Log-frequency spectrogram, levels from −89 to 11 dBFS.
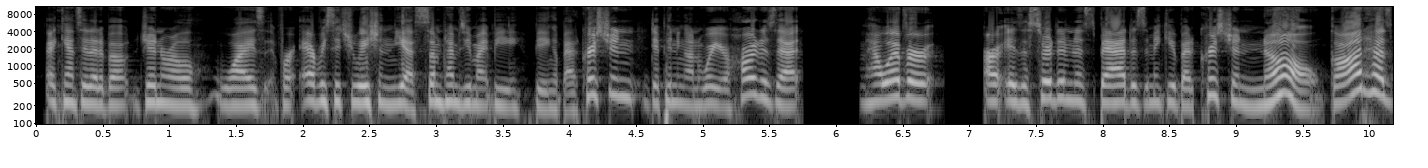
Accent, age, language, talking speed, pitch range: American, 20-39, English, 235 wpm, 225-275 Hz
